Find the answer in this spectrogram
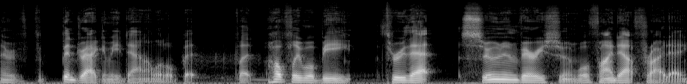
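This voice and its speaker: At a moderate pace, a man speaks in a plain, everyday voice. His pitch sits fairly low, with ordinary variation. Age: 60s. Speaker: music podcast co-host. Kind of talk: casual chat.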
